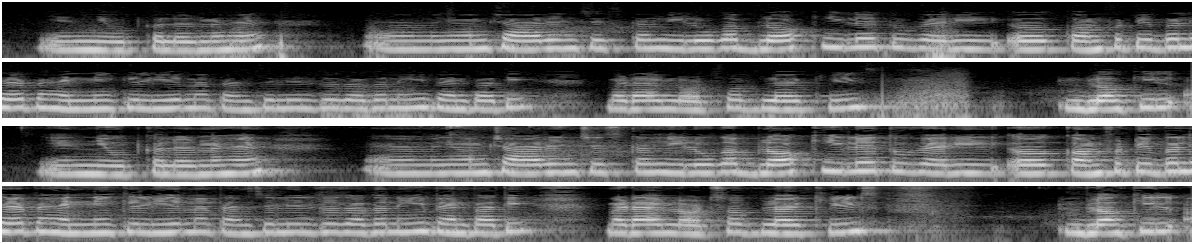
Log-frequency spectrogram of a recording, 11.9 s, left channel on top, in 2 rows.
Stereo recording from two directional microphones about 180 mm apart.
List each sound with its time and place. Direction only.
0.2 s speech: 30° right (ahead or behind)
1.9 s a woman's voice: 20° right (ahead or behind)
3.3 s a woman's voice: 30° right (ahead or behind)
